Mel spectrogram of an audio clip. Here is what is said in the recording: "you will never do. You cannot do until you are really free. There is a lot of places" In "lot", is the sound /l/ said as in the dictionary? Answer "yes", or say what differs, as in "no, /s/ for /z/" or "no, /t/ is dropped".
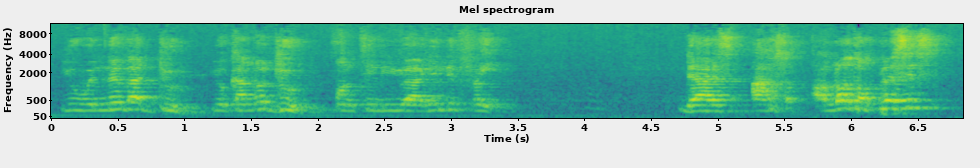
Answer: yes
